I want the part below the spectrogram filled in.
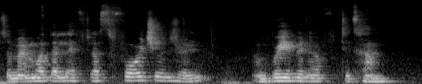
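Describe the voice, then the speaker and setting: A woman with a Jamaican accent speaks at a very deep, low pitch with fairly even intonation. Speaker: retired nurse. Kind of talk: oral history interview answer. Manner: emotional.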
